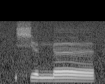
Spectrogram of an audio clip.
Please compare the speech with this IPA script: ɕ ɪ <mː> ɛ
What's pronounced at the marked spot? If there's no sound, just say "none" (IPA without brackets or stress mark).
ŋ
